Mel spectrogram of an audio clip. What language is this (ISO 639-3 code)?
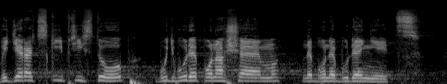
ces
